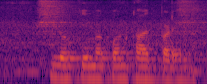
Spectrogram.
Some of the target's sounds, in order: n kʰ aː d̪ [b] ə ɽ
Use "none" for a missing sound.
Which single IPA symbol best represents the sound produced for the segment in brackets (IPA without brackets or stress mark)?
p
